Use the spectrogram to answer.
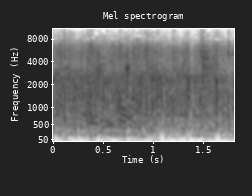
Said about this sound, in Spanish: Como digo, la cruz ya ha salvado la, la puerta de la Merced, empiezan los aplausos, ok.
